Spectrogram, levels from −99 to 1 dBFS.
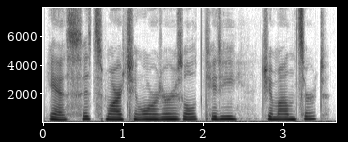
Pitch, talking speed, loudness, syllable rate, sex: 200 Hz, 130 wpm, -16 LUFS, 3.9 syllables/s, female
